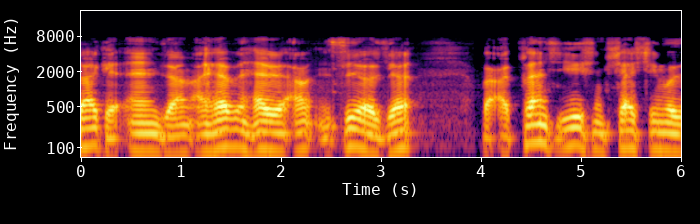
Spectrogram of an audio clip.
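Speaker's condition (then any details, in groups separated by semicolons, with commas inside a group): Mouth cancer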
